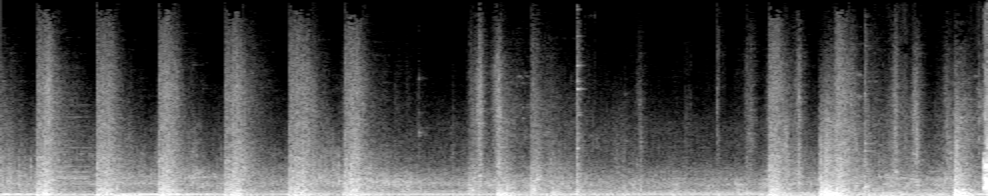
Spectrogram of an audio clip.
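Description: Gunfire in APB Reloaded rings out as a rapid series of sharp, separate shots in irregular bursts over a low steady hum, fairly close and loud.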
